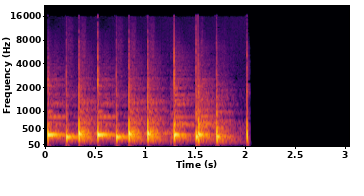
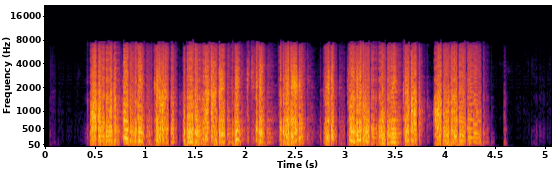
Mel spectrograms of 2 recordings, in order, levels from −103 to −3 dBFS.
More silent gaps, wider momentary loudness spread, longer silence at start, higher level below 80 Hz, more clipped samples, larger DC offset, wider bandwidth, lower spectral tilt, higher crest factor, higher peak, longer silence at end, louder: neither; first, 13 LU vs 6 LU; second, 0 s vs 0.45 s; second, -64 dBFS vs -38 dBFS; neither; neither; first, 11.5 kHz vs 8 kHz; first, -7 dB/octave vs -5.5 dB/octave; about the same, 20 dB vs 18 dB; about the same, 0 dBFS vs 0 dBFS; first, 1.15 s vs 0.7 s; about the same, -20 LUFS vs -18 LUFS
